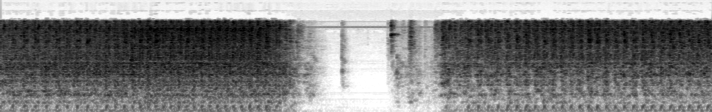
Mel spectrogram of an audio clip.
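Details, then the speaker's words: Honda Metropolitan scooter after a new carburetor intake hose, with the fuel pump cycled and float bowl filled: the starter churns rhythmically, pauses and churns again, but it never fires; cranks but won't start, fuel delivery in question. "okay it's turning over it's not trying"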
